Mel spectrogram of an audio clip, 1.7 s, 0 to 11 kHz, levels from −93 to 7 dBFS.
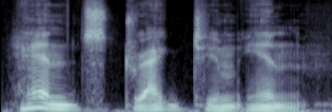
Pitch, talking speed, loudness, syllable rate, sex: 100 Hz, 145 wpm, -17 LUFS, 3.5 syllables/s, male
